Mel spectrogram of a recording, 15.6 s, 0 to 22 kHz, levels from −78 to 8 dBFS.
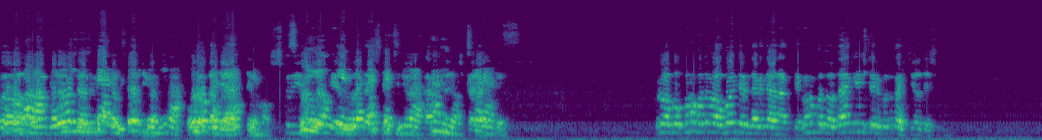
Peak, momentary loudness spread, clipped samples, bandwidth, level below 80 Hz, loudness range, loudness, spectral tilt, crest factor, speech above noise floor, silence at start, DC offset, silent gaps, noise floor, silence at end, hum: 0 dBFS; 13 LU; under 0.1%; 11 kHz; -50 dBFS; 10 LU; -13 LUFS; -6 dB/octave; 14 dB; 37 dB; 0 s; under 0.1%; none; -50 dBFS; 1.65 s; none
